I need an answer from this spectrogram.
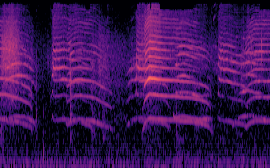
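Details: Overlapping high, thin kitten meows: quick downward-curving squeals from more than one kitten, crowded together in a clean, quiet space.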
